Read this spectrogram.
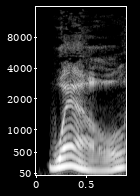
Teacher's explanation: Notice how the vowel is drawn out to sound like well.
